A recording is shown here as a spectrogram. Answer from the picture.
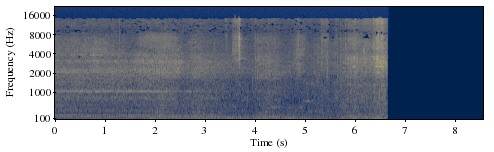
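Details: Only steady low road and vehicle rumble with some scraping noise is heard, with no animal call.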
